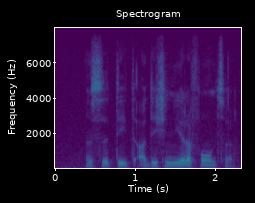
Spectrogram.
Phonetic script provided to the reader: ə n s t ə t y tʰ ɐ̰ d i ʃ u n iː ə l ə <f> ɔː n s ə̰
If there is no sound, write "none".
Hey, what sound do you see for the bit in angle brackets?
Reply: f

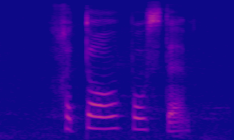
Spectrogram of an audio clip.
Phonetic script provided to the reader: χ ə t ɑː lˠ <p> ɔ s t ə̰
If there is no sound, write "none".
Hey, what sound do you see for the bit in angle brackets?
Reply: p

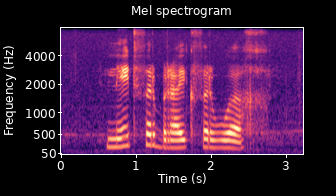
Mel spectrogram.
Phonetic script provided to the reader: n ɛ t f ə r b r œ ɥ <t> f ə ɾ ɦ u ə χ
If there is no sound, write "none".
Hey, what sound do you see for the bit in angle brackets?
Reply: k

